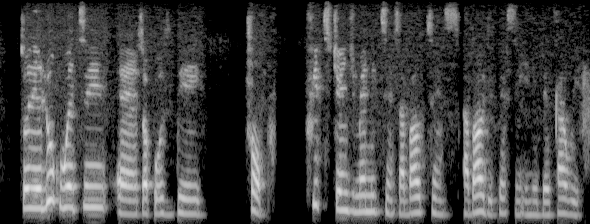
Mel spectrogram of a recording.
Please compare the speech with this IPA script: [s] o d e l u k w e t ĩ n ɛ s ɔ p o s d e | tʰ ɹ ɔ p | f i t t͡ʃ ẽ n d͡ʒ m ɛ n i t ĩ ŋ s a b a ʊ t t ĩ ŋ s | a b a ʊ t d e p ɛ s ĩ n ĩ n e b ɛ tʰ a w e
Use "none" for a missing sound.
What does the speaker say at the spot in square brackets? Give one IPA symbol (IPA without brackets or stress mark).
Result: s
